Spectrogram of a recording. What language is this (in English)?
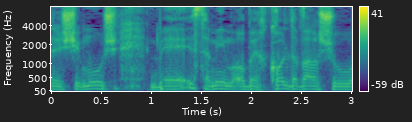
Hebrew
